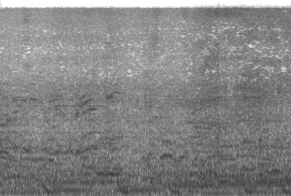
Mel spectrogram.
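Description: City street traffic with voices of passers-by, and a motorcycle passing close near the end, when the sound grows louder.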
